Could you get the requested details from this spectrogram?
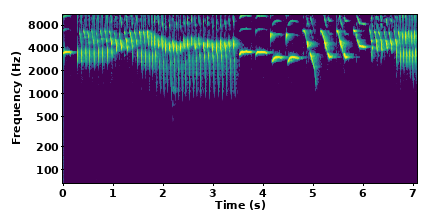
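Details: Canary mating song by two males, a rolling fast trill for over three seconds, then clear whistled slurs and descending sweeps repeated several times.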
